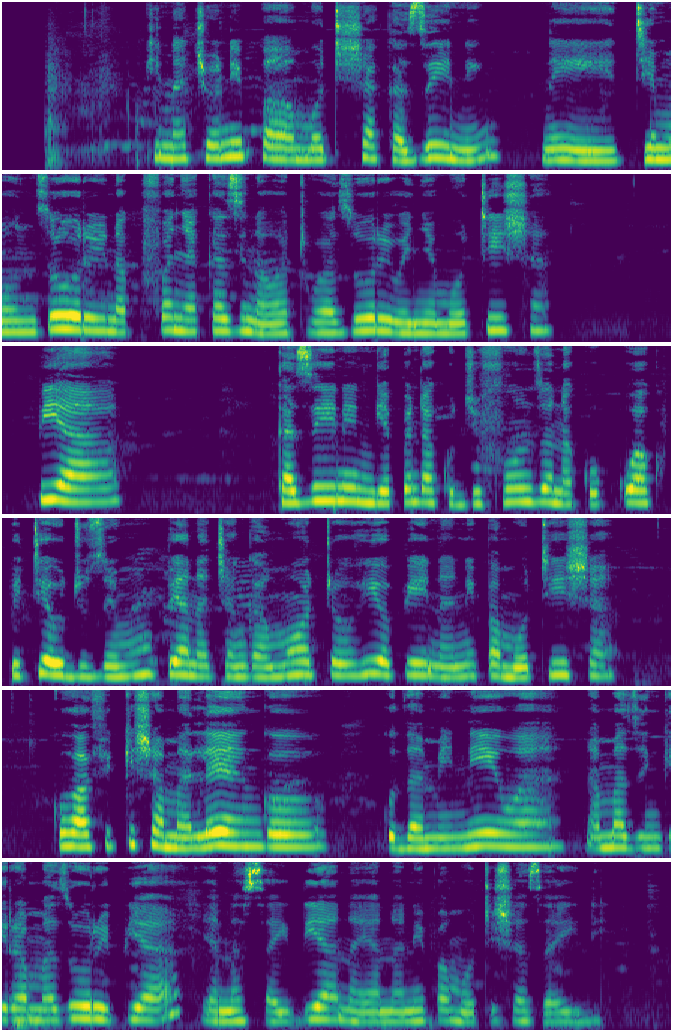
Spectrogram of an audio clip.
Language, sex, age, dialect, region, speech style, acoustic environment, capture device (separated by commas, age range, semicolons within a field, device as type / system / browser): Swahili, female, 25-34, Kenya - Mombasa, Kenya, excited, silence, mobile / Linux / Chrome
